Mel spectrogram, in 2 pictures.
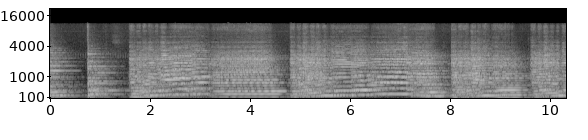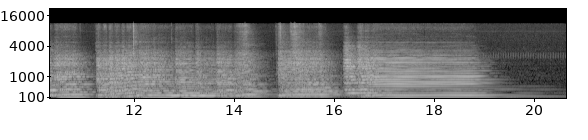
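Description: Solo cello played with the bow: a few short, separated notes, then a continuous line of moving bowed notes, closing on a long held low note that dies away near the end.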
